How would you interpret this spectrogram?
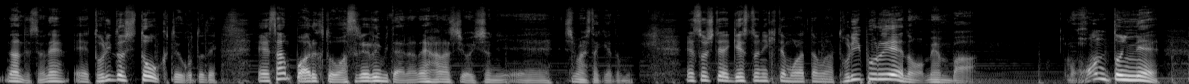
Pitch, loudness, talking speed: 125 Hz, -21 LUFS, 405 characters per minute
